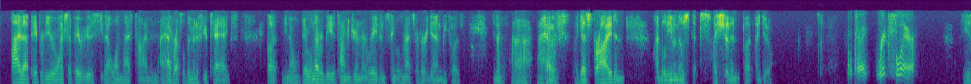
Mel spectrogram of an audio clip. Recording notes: of course YOUR phone calls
